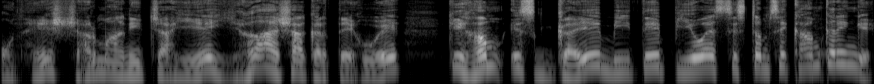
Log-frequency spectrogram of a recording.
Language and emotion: Hindi, disgusted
